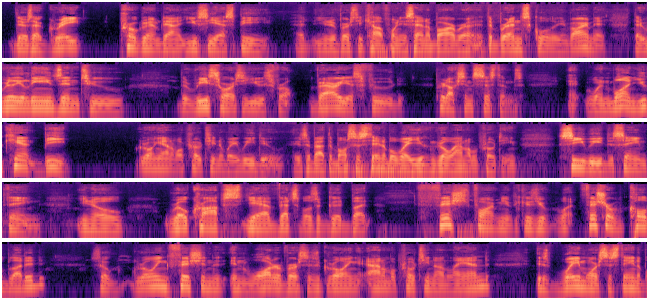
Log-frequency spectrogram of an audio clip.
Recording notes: This week’s episode was recorded *live* at Hog Island Oyster Co. This week’s episode was recorded *live* at Hog Island Oyster Co. On the shores of Tomales Bay in Northern Califor ni a.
